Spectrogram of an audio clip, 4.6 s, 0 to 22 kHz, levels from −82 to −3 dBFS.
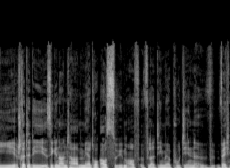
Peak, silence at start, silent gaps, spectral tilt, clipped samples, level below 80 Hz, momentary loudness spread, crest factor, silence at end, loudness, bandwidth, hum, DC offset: -8 dBFS; 0 s; none; -5.5 dB/octave; under 0.1%; -52 dBFS; 7 LU; 16 dB; 0 s; -23 LUFS; 17 kHz; none; under 0.1%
